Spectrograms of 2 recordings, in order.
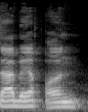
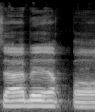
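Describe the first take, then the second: First: The word ends with an added n sound. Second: The word ends on a lengthened a vowel. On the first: "প্রত্যেকটা শব্দের শেষে কিন্তু দুইটা জবর আসছে" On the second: "এক জবর স্থানে রেখে আরেক জবর বাদ দিয়ে আমরা পড়বো এরকম"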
